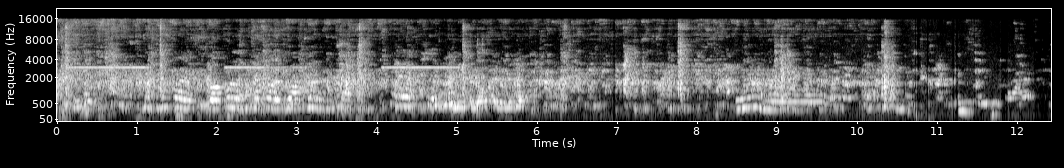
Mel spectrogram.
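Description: An exercise machine creaks and squeaks rhythmically.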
